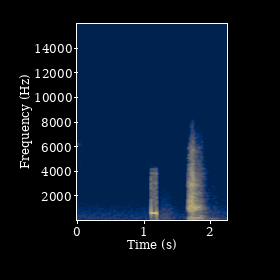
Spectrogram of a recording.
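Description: Near silence on a video-call line, broken about a second in by one very short blip with a clear tone, and near the end by a brief hiss.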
